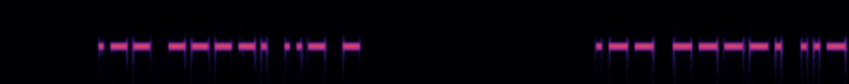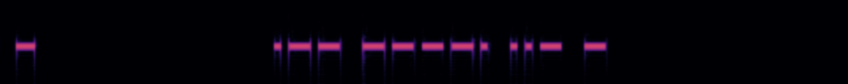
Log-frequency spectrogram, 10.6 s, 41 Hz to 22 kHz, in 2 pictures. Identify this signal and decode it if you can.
Morse code, heard as a keyed tone, about 29 wpm, 700 Hz. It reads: W9UT W9UT W9UT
